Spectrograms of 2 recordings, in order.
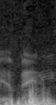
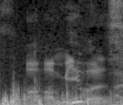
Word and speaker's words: Ameivas: We're gonna attempt to catch some of these green, how do you say, abanis? Ameivas.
